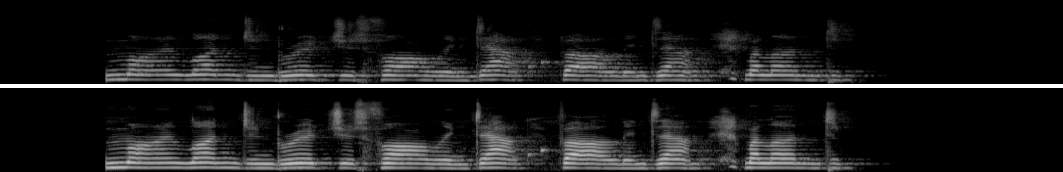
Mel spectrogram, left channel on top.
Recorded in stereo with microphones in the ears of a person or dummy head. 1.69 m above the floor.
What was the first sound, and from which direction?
Singing, 65° right (ahead or behind).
